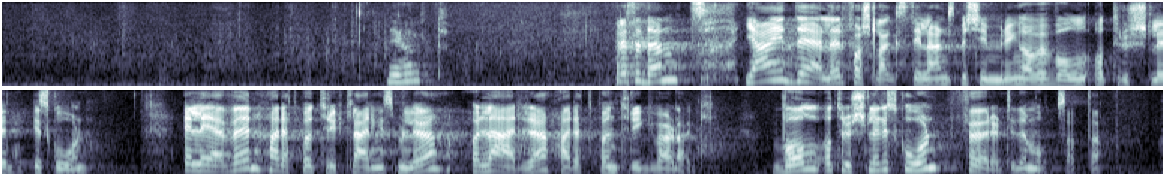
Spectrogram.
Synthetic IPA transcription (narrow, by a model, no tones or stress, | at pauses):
hɔlt̪ | pʰɾɛsɪd̪ɛnt̪jæɪd̪eːləɾfɔʂɭɑːɡst̪ɪlæɳsbəçʏmɾɪŋoːʋəʋɔlɔːt̪ʰɾʉʂləɾɪskuːən | ɛleːʋəɾhɑɾɛt̪ːpʰɔɛt̪ʰːɾʏkt̪læːɾɪŋsmɪljøːɔːlæːɾəɾəhɑɾɛt̪ːpʰɔɛnt̪ʰɾʏɡːʋæːɖɑ̰ːɡ | ʋɔlɔt̪ʰɾʉʂləɾɪskuːənføːɾəʈʰɪld̪ɛmṵːt̪sɑ̰t̪ːə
